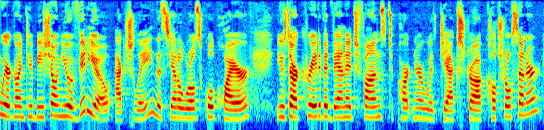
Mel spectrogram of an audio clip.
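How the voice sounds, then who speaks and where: Woman, choir director, friendly and slightly halting public introduction. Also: a little high.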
